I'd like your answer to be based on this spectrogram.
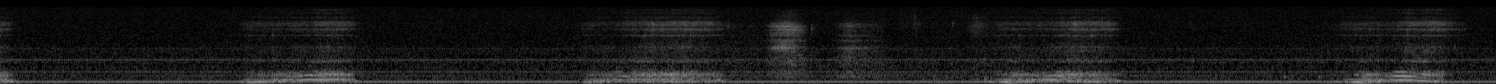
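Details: Woman who denies snoring, recorded while asleep: regular rough snores on each breath in, about 17 a minute, over steady room hum; snoring.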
